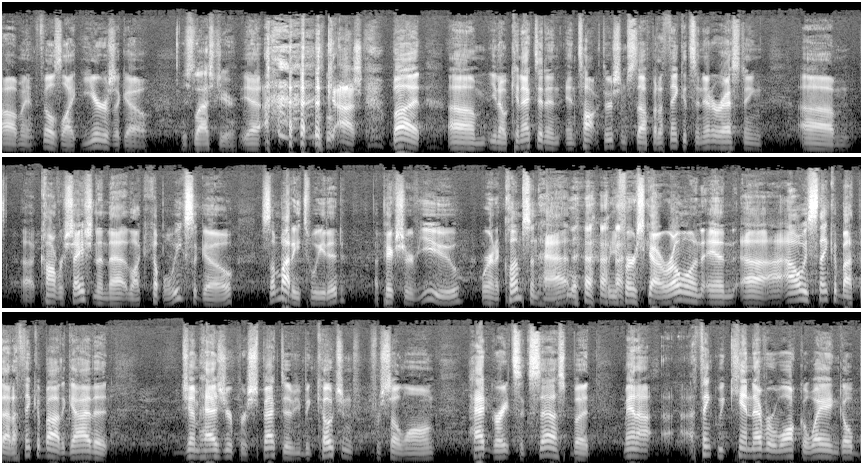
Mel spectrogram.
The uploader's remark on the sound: Live from the ABCA Convention in Dallas. Recorded from the floors of our Dallas Convention where 6,500 baseball coaches converged to bring ‘4 Days of Baseball Heaven’ to life!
